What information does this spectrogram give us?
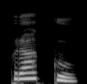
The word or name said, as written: ಪ್ರಾಕ್ಕು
